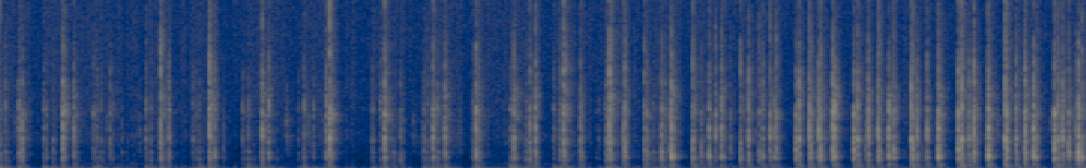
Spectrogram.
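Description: Long nails and fingertips tap quickly on the side panel of a hollow, printed cardboard tissue box. The result is a dense, irregular run of dull, hollow thunks mixed with short, sharp nail clicks, each dying away almost at once.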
